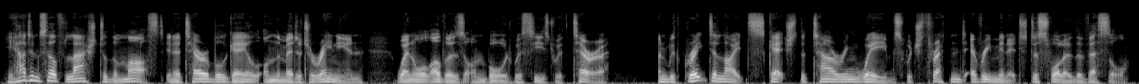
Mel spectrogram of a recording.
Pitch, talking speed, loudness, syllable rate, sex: 105 Hz, 205 wpm, -20 LUFS, 6.1 syllables/s, male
